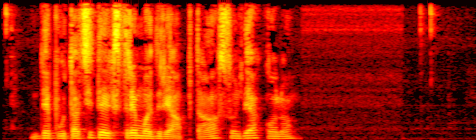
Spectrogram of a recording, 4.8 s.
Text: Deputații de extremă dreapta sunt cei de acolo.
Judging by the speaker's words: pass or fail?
fail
